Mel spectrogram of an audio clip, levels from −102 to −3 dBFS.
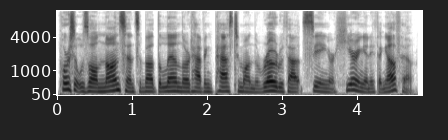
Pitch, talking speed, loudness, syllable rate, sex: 165 Hz, 270 wpm, -18 LUFS, 7.0 syllables/s, female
